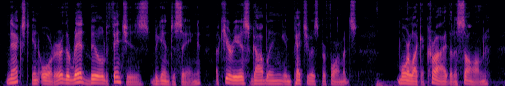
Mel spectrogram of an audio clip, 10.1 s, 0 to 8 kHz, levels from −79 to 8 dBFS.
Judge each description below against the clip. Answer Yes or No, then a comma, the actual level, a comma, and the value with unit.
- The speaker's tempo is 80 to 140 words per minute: Yes, slow, 135 wpm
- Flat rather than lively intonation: No, average, 4.5 semitones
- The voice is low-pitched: Yes, low, 100 Hz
